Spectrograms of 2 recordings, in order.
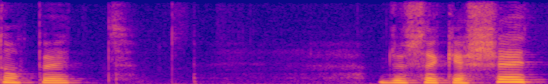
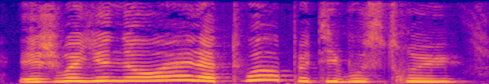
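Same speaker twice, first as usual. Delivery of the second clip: high, loud call into the distance; 9 semitones higher, 6 dB louder than usual. A narrator's reading. Loupiote calls toward the dark manor, crying out. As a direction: cry the greeting out so it carries. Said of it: "elle cria".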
